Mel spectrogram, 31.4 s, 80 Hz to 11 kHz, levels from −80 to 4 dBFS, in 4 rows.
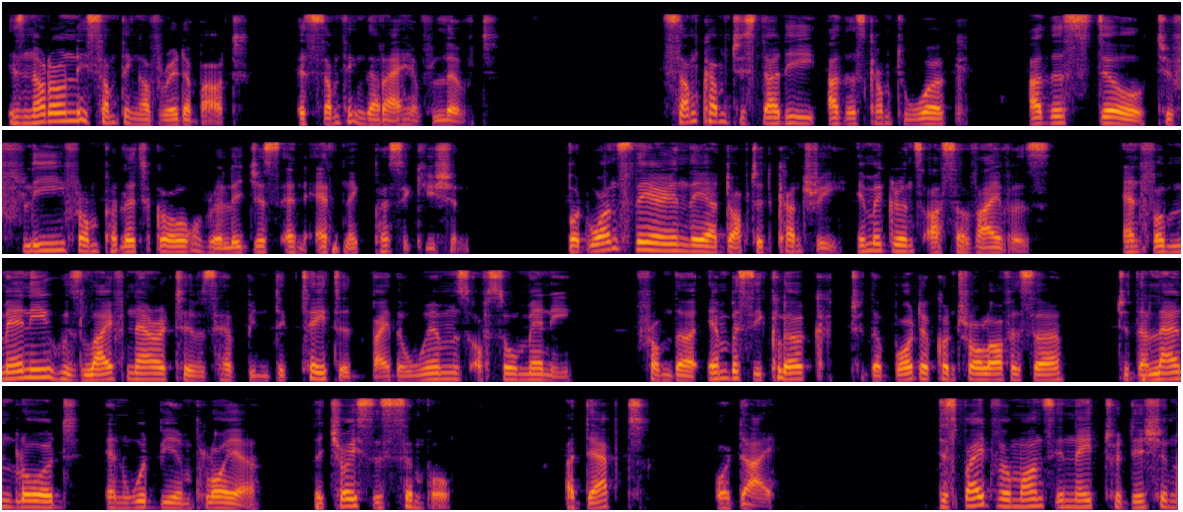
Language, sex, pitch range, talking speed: English, male, 145-185 Hz, 160 wpm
